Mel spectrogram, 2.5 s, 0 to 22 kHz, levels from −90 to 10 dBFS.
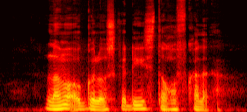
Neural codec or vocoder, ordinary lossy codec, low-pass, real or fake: none; none; none; real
